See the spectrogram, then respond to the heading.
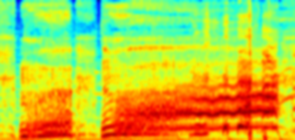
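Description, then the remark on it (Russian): A person vocally imitates a corgi yelping as it grips a hoop and is spun around, making strained, groaning wails in a few bursts, the last one long, loud and wavering in pitch. “Знаешь, я думаю, если бы Корги мог орать, вот он, он, он реально вот так бы потому что такой вот так вот делает.”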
